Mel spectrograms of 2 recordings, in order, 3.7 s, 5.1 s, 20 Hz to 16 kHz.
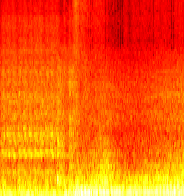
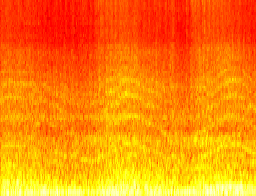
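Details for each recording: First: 1955 Chevy project car engine starts quickly after short crank once oil pressure builds, battery around 12 volts, then settles to a steady, even idle with no misses or knocks; healthy start and idle. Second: 1955 Chevy project car engine on first start with new ECU tune, in neutral: idle rises and falls in slow waves every couple of seconds; idle air control hunting, trying to reach 750 rpm target without enough response; idle surging.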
